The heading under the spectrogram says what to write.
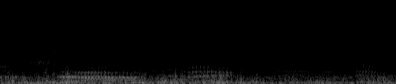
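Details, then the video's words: Common murre (Uria aalge) swimming, diving and wing-flapping off the North Sea coast at the Brouwersdam, Netherlands, gives deep, growling, drawn-out calls that rise and fall, over a steady low rumble of wind or surf. "Common Guillemot (Murre) / Zeekoet (Uria aalge)"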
